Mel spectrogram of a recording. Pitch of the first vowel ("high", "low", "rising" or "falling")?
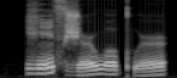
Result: rising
